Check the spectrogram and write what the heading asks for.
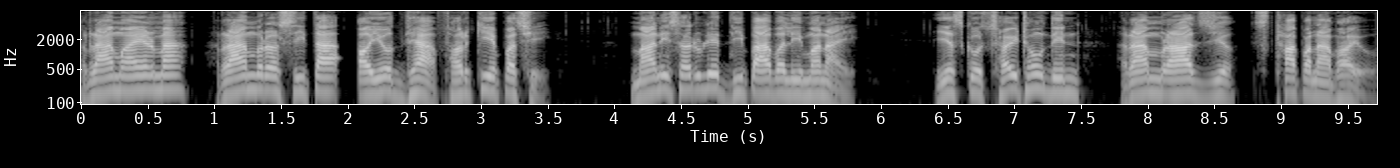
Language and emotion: Nepali, neutral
